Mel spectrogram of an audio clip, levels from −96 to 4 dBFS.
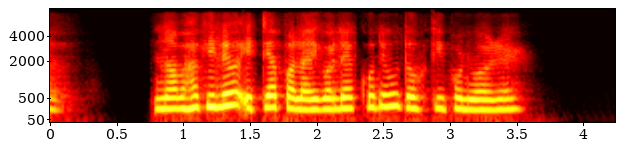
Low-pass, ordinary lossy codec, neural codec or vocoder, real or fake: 7.2 kHz; AAC, 32 kbps; codec, 16 kHz, about 1 kbps, DyCAST, with the encoder's durations; fake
